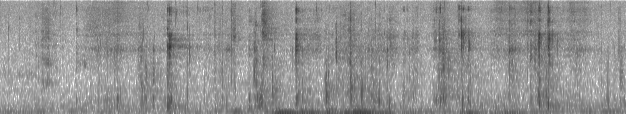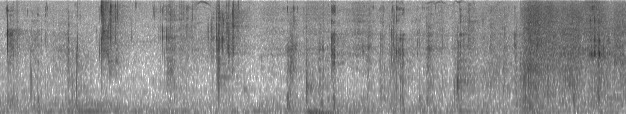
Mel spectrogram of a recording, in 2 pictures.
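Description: A person biting into and chewing a stuffed kulcha (Indian leavened flatbread) dipped in raita, close to the microphone: irregular small clicks and wet mouth sounds of chewing throughout.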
